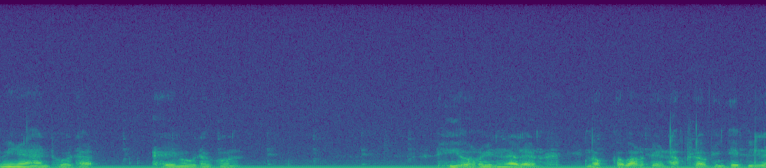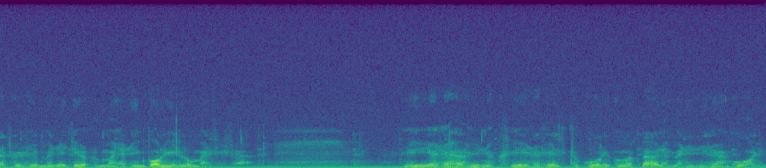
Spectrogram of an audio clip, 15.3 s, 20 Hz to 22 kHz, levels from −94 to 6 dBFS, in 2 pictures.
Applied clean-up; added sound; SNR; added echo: none; none; none; none.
